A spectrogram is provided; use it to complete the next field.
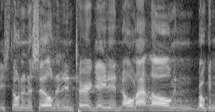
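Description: There is a man speaking against a quiet background. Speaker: guest. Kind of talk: sermon. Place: hall. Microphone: lapel.

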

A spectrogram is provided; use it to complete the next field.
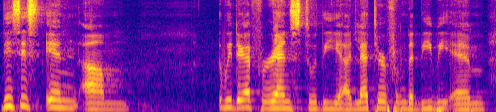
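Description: Her tone dark and mellow, a woman speaks at a fairly slow pace. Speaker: council majority leader. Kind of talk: formal council floor remarks. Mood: measured, pointing out discrepancy. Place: hall. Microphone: podium.

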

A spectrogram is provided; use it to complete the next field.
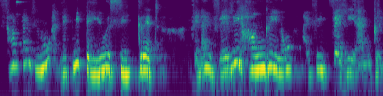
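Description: Her voice sits high for a woman. She talks at a fairly slow pace. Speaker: storyteller for children. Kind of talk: children's storytelling. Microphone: video call.

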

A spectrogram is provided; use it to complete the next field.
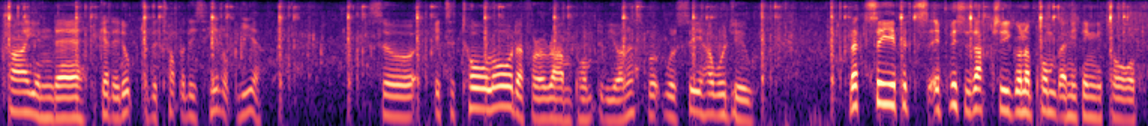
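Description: A man talks at a fairly quick pace with ordinary pitch variation. The sound is dry with no echo, but the background noise is loud. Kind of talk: casual tutorial narration. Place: garden. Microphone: phone near.

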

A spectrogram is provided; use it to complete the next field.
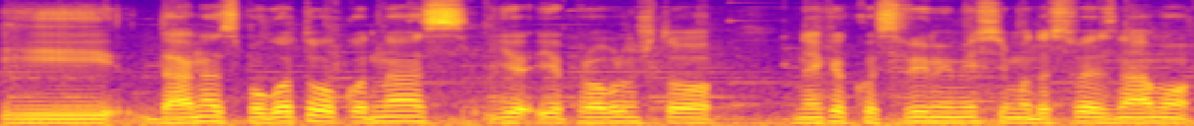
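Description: A dry sound with no echo, with clear music in the background. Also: man. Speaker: fitness coach interviewee. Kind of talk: interview answer. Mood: relaxed, smiling. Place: garden. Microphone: lapel.

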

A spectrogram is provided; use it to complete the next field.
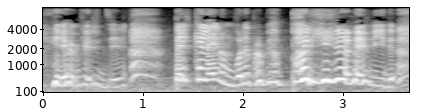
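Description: A woman speaks very fast with very wide pitch swings. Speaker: vlogger. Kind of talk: casual vlog. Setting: bedroom. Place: home room. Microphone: phone near.

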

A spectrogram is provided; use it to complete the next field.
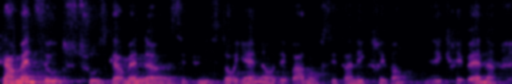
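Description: In a plain, everyday voice, a woman speaks at a moderate pace, fairly low in pitch with ordinary pitch variation. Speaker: interviewee. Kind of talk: interview answer. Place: home room. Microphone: video call.

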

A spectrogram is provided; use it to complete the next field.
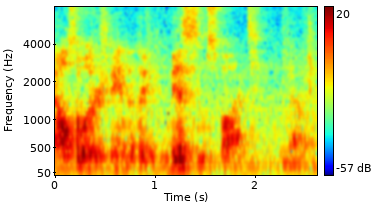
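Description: Noticeable background noise sits behind a man speaking at a fairly quick pace. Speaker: city official giving a report. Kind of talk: meeting report. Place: meeting room. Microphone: camera far.

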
